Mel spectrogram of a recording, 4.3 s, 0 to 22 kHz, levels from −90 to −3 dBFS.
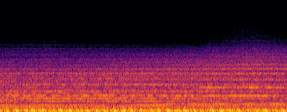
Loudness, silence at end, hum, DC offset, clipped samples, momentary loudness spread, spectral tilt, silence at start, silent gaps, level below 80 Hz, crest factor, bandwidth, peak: -23 LUFS; 0 s; none; under 0.1%; under 0.1%; 1 LU; -10.5 dB/octave; 0 s; none; -20 dBFS; 12 dB; 3.9 kHz; -6 dBFS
